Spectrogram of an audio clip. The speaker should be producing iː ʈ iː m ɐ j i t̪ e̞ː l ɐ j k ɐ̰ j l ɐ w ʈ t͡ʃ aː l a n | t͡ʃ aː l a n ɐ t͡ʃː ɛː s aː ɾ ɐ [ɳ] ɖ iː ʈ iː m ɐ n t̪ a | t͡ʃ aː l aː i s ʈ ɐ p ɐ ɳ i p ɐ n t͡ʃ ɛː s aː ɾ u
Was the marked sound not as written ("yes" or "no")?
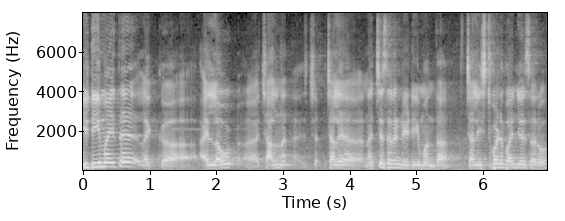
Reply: no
